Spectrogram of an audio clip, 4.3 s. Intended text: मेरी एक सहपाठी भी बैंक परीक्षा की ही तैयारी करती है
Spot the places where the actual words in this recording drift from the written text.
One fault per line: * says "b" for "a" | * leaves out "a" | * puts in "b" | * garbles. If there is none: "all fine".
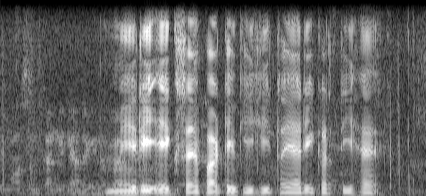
* leaves out "भी बैंक परीक्षा"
